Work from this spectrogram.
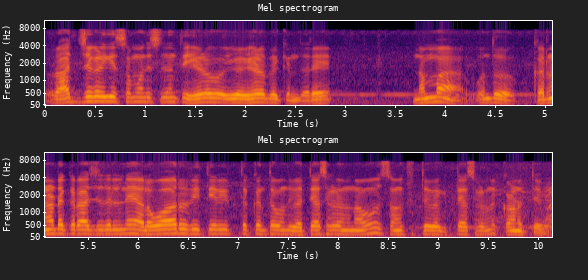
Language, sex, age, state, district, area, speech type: Kannada, male, 45-60, Karnataka, Koppal, rural, spontaneous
